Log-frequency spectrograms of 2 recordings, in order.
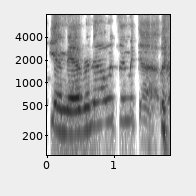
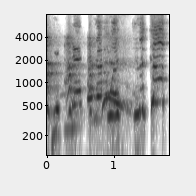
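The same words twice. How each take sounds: First: Said in the usual way. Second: Said through laughter, higher; laughing. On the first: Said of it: "repeats calmer". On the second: Real, not acted. Host teasing guest about her cup, laughing. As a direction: giggle through the words. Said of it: "laughing through line".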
